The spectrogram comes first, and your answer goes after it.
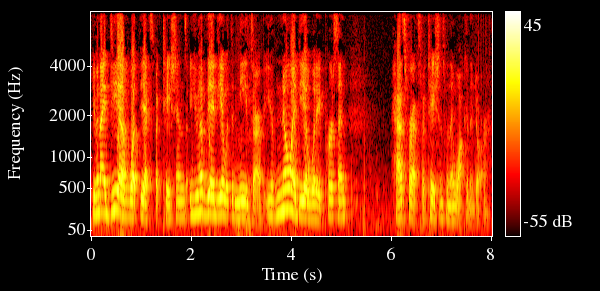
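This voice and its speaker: A woman's voice: on the low side, brisk. A woman co-hosting a casual podcast, chatty and telling a story about her workplace. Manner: chatty storyteller, animated in quotes. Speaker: podcast co-host.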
